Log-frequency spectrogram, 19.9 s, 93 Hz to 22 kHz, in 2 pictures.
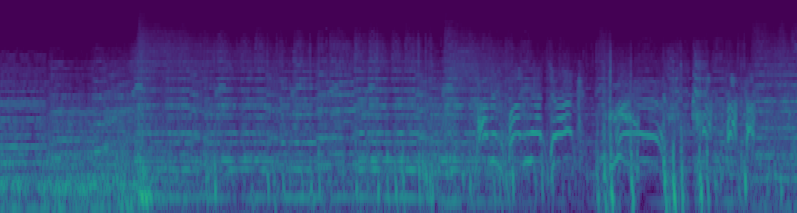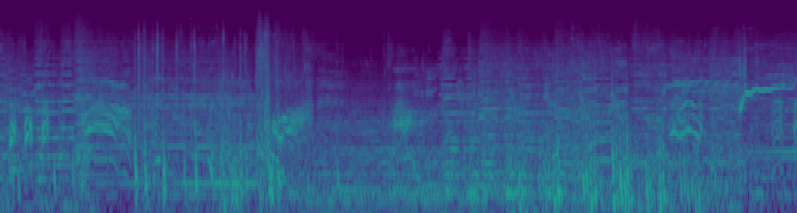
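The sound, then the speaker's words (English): In a horse-jumping scene from Caddyshack 2, horse hooves clip-clop steadily while a horse neighs and whinnies several times, loud, in a busy, dense scene with voices mixed in. “That's a scene of horse jumping from Caddyshack 2.”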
